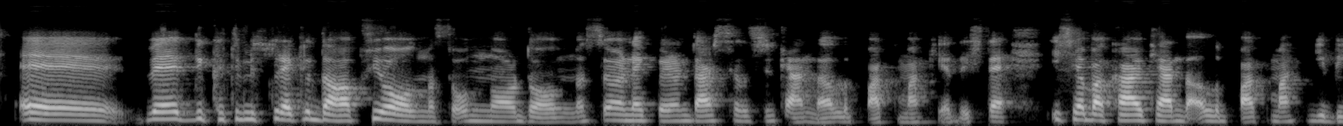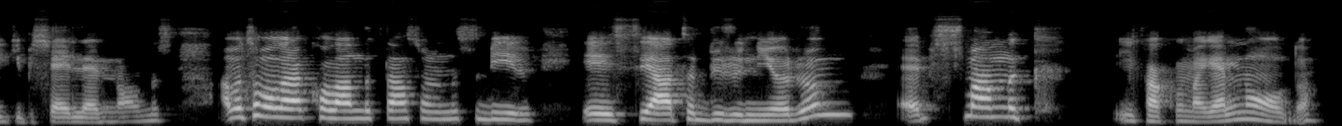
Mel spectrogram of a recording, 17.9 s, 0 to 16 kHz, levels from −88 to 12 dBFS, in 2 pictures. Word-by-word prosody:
eee, 180 -4 +4 0.2
ve 210 -2 +4
dikkatimi 205 -2 -6
sürekli 195 0 -1
dağıtıyor 160 +6 +3
olması 150 -4 -1
onun 155 0 -9
orada 140 0 -3
olması. 130 +7 -5
Örnek 165 -2 -1
veriyorum, 155 +1 -3
ders 155 0 0
çalışırken 150 -4 -5
de - - -1
alıp 130 +1 -6
bakmak - - -5
ya - - -10
da, - - -12
işte, - - -2 0.3
işe 195 -1 -2
bakarken 165 -3 +5
de - - -1
alıp 150 -1 -4
bakmak 140 +2 -3
gibi 140 -3 -11
gibi 125 - -16
şeylerin 135 0 -4
olması 160 +5 -12 0.3
ama 265 - +1
tam 310 +3 +1
olarak 250 -2 +6
kullandıktan 230 -2 +3
sonra 215 -2 -8
nasıl 215 -1 -10
bir, 190 -3 -4 0.3
iii, 180 0 +1
hissiyata 180 0 +3
bürünüyorum, 180 - -2 0.4
eee, - - -1
pişmanlık 275 -2 0 0.3
ilk 160 -2 -12
aklıma 150 -1 -1
gelen 155 +8 -1
o 210 - 0
oldu. 155 +3 -7
170 Hz, 150 wpm, -21 LUFS, 150-210 Hz, 0.4 s, olarak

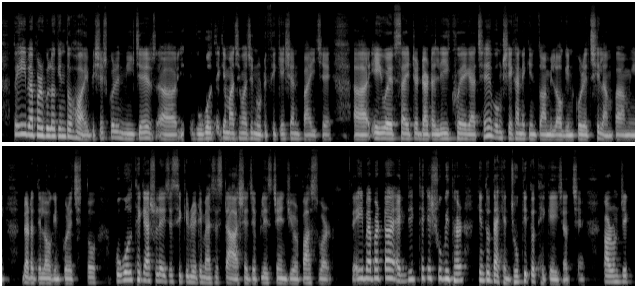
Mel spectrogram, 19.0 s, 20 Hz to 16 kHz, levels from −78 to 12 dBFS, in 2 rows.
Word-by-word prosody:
তো - - -16
এই 240 - +4
ব্যাপারগুলো 200 -3 +5
কিন্তু 185 -1 +2
হয়। 135 -6 +2
বিশেষ 135 +6 -3
করে 155 -1 -1 0.2
নিজের 140 +4 0 0.2
আ - - +1 0.2
ই - - -3 0.2
Google 135 +3 +1
থেকে - - -4
মাঝে, 130 +1 -1
মাঝে 130 - -3
notification 135 - -4
পাই 110 0 -2
যে 115 - -4 0.4
আ - - +2 0.3
এই 135 - +6
website 125 -1 +3
এর - - 0
data 115 0 +3
leak 125 0 +1
হয়ে 125 -2 +3
গেছে 115 +9 -3
এবং 155 -6 -2
সেখানে 130 -2 0
কিন্তু 115 -1 -1
আমি 110 0 +2
login 105 0 +1
করেছিলাম 110 - +1
বা - - -1
আমি 210 0 +1 0.3
data 130 -2 +3
তে - - 0
login 215 - +1
করেছি। 220 -1 -1
তো - - -1 0.4
Google 195 +4 +3
থেকে 195 -2 +1
আসলে 170 -1 -1
এই - - -8
যে 155 - -4
security 140 -2 -2
message 120 +1 -4
টা - - +3
আসে 105 - -1
যে 225 - 0
please 120 -1 -2
change 225 -3 +2
your 215 -1 0
password. 120 -3 -2 0.3
তো - - -7
এই 230 - +3
ব্যাপারটা 230 +1 +4 0.2
একদিক 190 +6 -2
থেকে 240 0 -1
সুবিধার, 215 -6 +4 0.3
কিন্তু 190 0 +2
দেখেন 160 +7 +1
ঝুঁকি 145 +4 0
তো - - +4
থেকেই 105 -2 0
যাচ্ছে। 100 +2 -5 0.4
কারণ 145 0 +3
যে 150 - +1
140 Hz, 210 wpm, -24 LUFS, 120-195 Hz, 0.4 s, এই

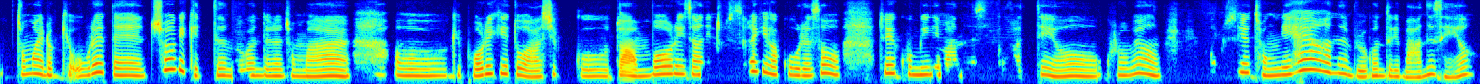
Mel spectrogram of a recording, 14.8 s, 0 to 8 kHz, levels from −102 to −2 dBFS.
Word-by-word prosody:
정말 255 +1 +1
이렇게 210 -5 -2
오래된 210 -3 +1
추억이 385 -1 +4
깃든 205 - -3
물건들은 195 +1 -1
정말 190 0 +2 0.4
어 200 -1 0
이렇게 200 -2 -7
버리기도 250 0 +2
아쉽고 190 0 -2
또 110 - +1
안 190 - +2
버리자니 245 0 +3
또 - - -11
쓰레기 335 -3 -1
같고 235 -2 0
그래서 220 +5 +1 0.4
되게 275 -1 +2
고민이 230 -3 -1
많으실 200 +12 -11
것 - - -28
같애요. 190 -4 -1
그러면 220 0 -1 0.5
혹시 315 -1 -3
정리해야 235 - +3
하는 280 -8 +1
물건들이 190 0 -1
많으세요? 175 +4 -2
210 Hz, 310 characters per minute, -28 LUFS, 195-250 Hz, 0.5 s, 추억이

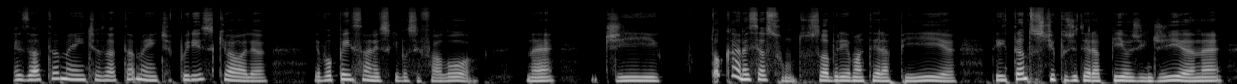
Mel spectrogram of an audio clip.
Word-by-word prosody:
Exatamente, 215 +1 +1
exatamente. 195 -1 -2
Por 210 +2 -3
isso 235 +4 -3
que, 225 - -2
olha, 160 -4 0 0.5
eu 180 - -3
vou 200 +2 0
pensar 215 -1 +1
nisso 175 -2 -2
que 175 - -6
você 165 -2 -7
falou, 160 +1 -2 0.5
né? 170 +2 0 0.5
De 170 0 +1 0.5
tocar 370 -6 0
nesse 230 -1 +5
assunto 85 - -5
sobre 180 - +1
uma 175 -1 +3
terapia, 160 -1 0 0.3
tem 200 0 +1
tantos 250 +5 +2
tipos 220 -5 0
de 190 - +2
terapia 180 0 +3
hoje 165 -2 0
em - - +3
dia, 165 +1 +3
né? 170 +2 +2
180 Hz, 145 wpm, -24 LUFS, 165-210 Hz, 0.5 s, nesse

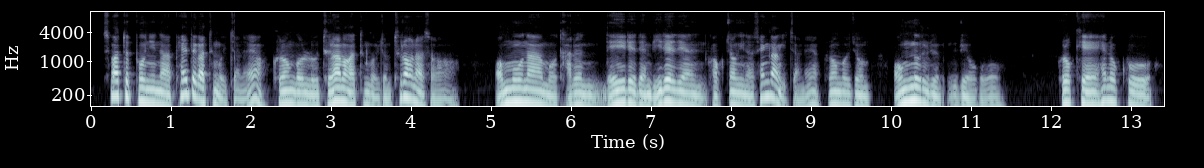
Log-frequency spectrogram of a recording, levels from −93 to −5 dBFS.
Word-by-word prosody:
스마트폰이나 145 - +2
패드 205 +1 +1
같은 140 -6 0
거 90 - -3
있잖아요? 80 - -4
그런 120 +1 +1
걸로 110 -2 +1
드라마 140 +5 +4
같은 115 -1 -1
걸 95 -5 -4
좀 85 -1 -6
틀어 180 - +2
놔서 85 - -4 0.4
업무나 130 +3 +4
뭐 100 -3 -1
다른 100 +1 -2
내일에 120 +6 +3
대한 105 -2 0
미래에 125 +7 +4
대한 110 -6 0
걱정이나 100 +1 -2
생각 175 - 0
있잖아요. 85 +8 -7
그런 115 +1 0
걸 110 -2 -2
좀 100 -3 -2 0.3
억누르려 125 -2 +3 0.3
려고 90 0 -5 0.7
그렇게 125 -2 +1
해 130 +6 0
놓고 120 -9 -2
115 Hz, 320 characters per minute, -24 LUFS, 95-130 Hz, 0.7 s, 드라마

